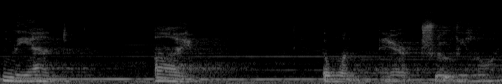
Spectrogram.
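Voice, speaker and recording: A woman voicing an ancient primordial evil in an ASMR audio roleplay, seductive, taunting and menacing, speaking deliberately and teasingly with breathy whispers. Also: deep voice, fairly even intonation, full character voice. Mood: commanding, smug. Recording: very echoey, long reverb, music behind. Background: music.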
